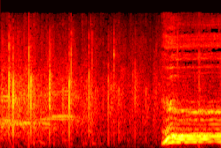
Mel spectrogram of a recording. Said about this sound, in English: Please give a round of applause to my amazing guests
